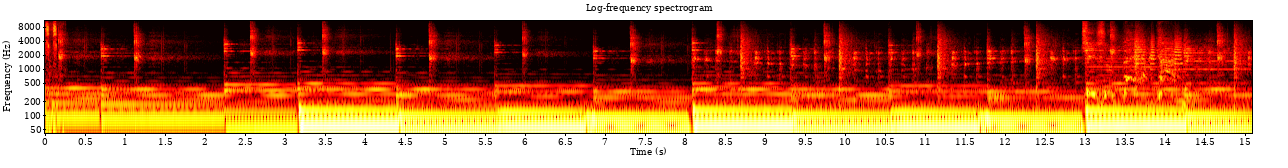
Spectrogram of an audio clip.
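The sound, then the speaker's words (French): Moody trip-hop beat with deep, heavy bass notes and crackly, grainy samples, playing steadily at full volume for the whole stretch with no voices. “cet album c'est un monument, beat bass bien lourd, digne des prods S, des gros samples qui grésillent”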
